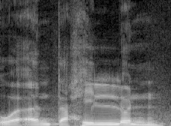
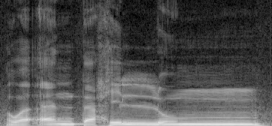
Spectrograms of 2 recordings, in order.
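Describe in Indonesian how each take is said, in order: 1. Kata terakhir berakhir dengan bunyi n. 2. Kata terakhir berakhir dengan bunyi m. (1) "dia tak sebut wa anta hillun" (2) "tapi wa anta hillum sebab dia bertemu dengan huruf ba"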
